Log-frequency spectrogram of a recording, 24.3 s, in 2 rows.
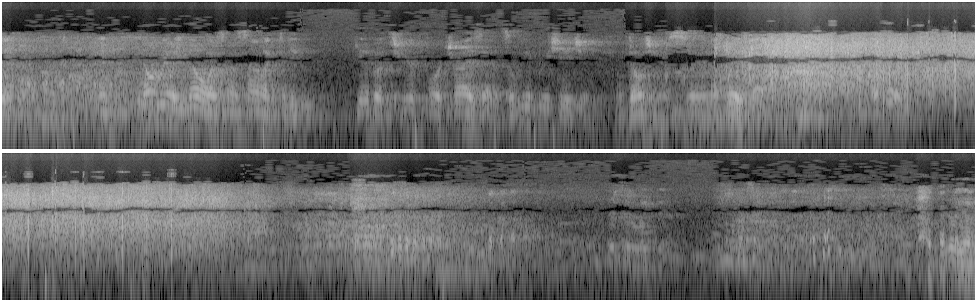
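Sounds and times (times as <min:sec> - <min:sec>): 
laughter: 0:00.0 - 0:02.2, 0:08.1 - 0:11.6, 0:15.3 - 0:20.3, 0:21.0 - 0:24.3
speech: 0:01.8 - 0:11.5
audience applause: 0:08.9 - 0:18.5.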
